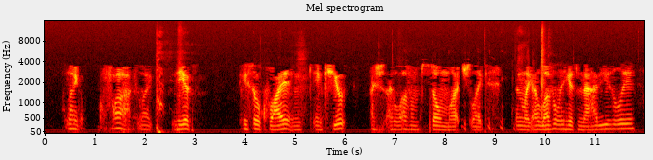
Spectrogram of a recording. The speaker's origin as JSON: {"language": "English", "town": "Orlando", "region": "Florida", "country": "United States", "said": "from Orlando, Florida."}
